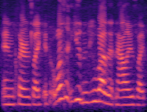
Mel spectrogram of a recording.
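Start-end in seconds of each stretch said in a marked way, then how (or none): 0.7-1.7 high, indignant retold demand; mildly heated, raised-pitch challenge; mock confrontation. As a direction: imitate a girl demanding an answer. Retold confrontation between the girls.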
